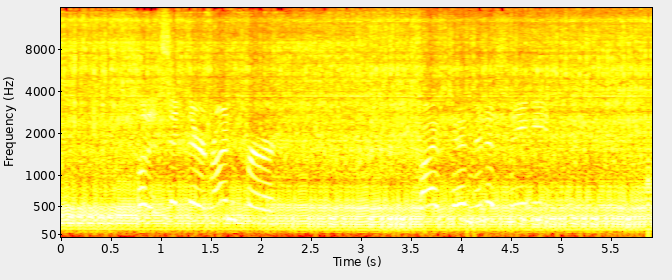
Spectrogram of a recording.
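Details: John Deere EV45 two-stroke chainsaw, made in Japan, after a carburetor rebuild, cutting wood. High, steady scream holds strong under the cut without bogging or four-stroking. The saw is running well.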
